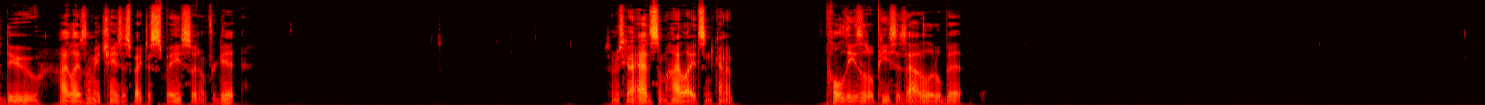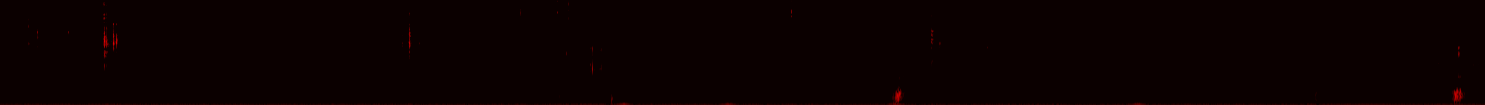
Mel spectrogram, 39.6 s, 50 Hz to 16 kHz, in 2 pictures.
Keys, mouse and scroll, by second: 1.1 e, 2.0 click, 2.7 click, 3.4 click, 5.7 s, 6.1 click, 7.5 f, 8.0 click, 9.1 f, 9.2 click, 10.4 ctrl+click, 11.2 ctrl+middle click, 12.4 click, 13.5 f, 13.7 click, 14.5 click, 15.2 click, 16.0 click, 16.7 click, 17.4 f, 17.7 click, 18.2 click, 18.7 click, 19.3 click, 20.0 a, 20.3 click, 21.2 s, 21.6 click, 22.0 click, 22.5 click, 23.0-24.3 drag, 24.5 click, 25.2 s, 25.7 click, 26.4 click, 27.2 click, 28.5 click, 29.1 click, 29.6 click, 30.1 click, 30.7 click, 32.2 f, 32.7 click, 33.5 click, 34.0 click, 35.1 click, 35.5 click, 36.0 click, 36.5 click, 36.9 click, 37.7 click, 39.3 click.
